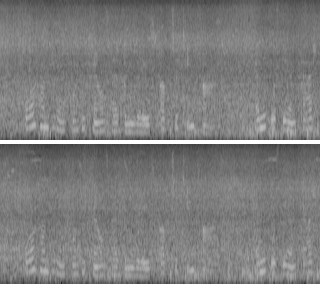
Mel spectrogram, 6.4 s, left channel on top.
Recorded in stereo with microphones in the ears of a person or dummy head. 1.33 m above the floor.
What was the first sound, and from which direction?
A woman speaking, 10° right (ahead or behind).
